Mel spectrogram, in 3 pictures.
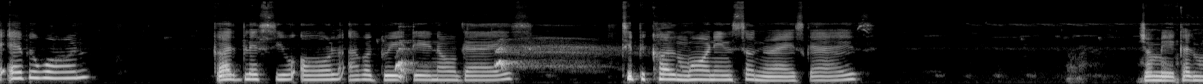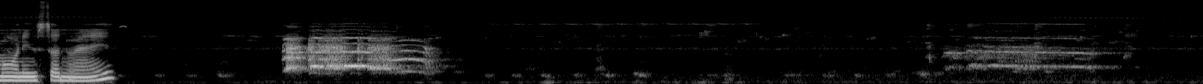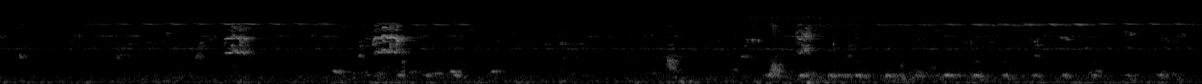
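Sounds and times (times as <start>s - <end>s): bird chirps: 0.0s - 36.0s
rooster crowing: 5.0s - 6.2s, 14.8s - 16.6s, 21.4s - 23.4s.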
